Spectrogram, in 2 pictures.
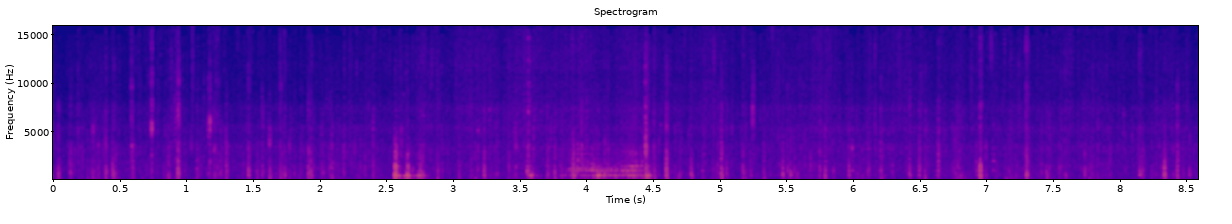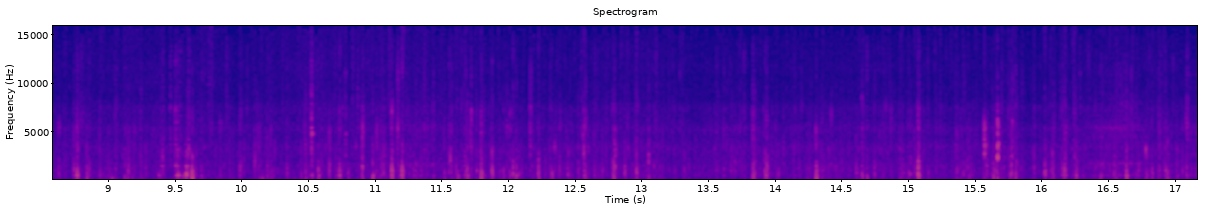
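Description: Light rain pattering steadily, with scattered sharper drip taps.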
